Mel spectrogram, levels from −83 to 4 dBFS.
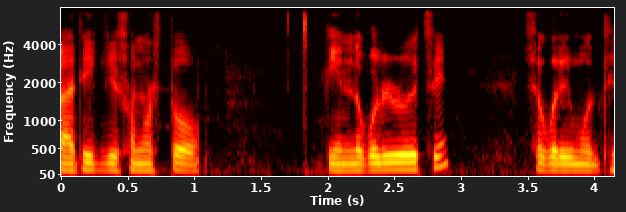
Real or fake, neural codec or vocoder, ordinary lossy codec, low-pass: fake; codec, 16 kHz, 2 kbps, X-Codec, HuBERT features, trained on balanced general audio; none; 7.2 kHz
